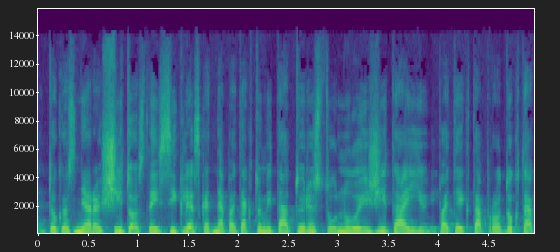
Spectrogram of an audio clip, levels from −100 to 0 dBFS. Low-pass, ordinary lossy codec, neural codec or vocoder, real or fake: 14.4 kHz; MP3, 96 kbps; none; real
